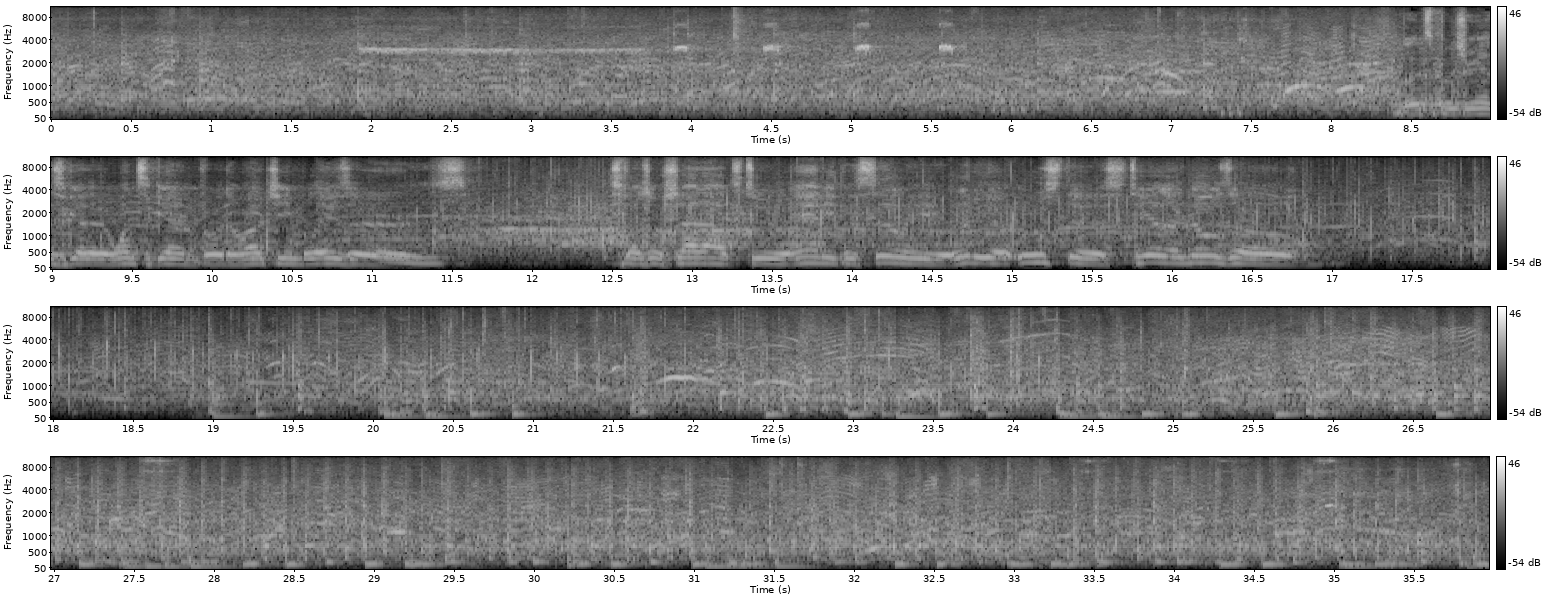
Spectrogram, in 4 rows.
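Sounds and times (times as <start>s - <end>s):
crowd chatter: 0.0s - 35.9s
marching drumline playing: 1.9s - 7.5s, 16.0s - 35.9s.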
